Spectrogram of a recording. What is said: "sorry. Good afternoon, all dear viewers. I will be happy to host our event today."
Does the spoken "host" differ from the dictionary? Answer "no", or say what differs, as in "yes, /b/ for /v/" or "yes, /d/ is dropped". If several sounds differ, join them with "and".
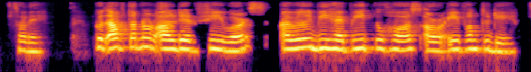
yes, /t/ is dropped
